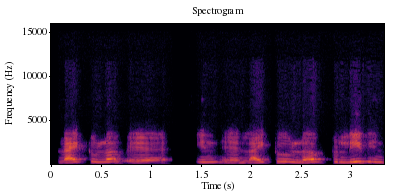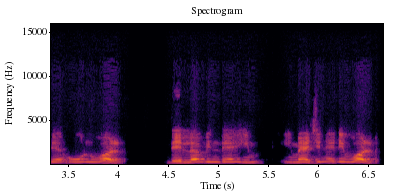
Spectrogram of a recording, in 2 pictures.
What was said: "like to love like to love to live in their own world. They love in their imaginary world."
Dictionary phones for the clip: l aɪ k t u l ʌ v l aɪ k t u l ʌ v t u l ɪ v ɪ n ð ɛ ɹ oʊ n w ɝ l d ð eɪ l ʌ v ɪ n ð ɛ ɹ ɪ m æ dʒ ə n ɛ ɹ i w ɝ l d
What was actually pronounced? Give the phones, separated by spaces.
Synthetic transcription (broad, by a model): l aɪ k t u l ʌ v l aɪ k t u l ʌ v t u l ɪ v ɪ n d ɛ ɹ oʊ n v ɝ l d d eɪ l ʌ v ɪ n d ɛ ɪ m æ dʒ ə n ɛ ɹ i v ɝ l d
